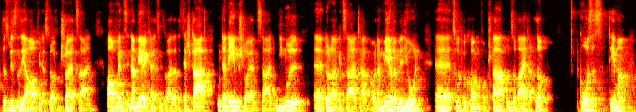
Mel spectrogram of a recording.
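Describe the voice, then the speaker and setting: A middle-aged man gives an emphatic, freely spoken online lecture, leaning on rhetorical questions and short tag words. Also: lowish voice. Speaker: professor giving a guest lecture. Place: indoor room, on video call. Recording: roomy, echoing indoor sound.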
